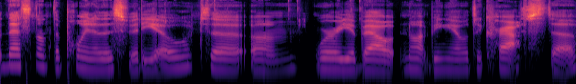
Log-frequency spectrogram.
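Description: With a bright, sharp tone, a woman talks at a fairly slow pace in a dry sound with no echo. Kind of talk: gameplay commentary.

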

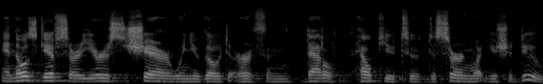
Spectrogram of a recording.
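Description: In an American accent, a man with a fairly high pitch and a bright, sharp tone talks at a moderate pace with fairly even intonation. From Minnesota, St. Paul; Minnesota. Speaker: author and motivational speaker; motivational speaker. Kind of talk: keynote speech. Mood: warm, storytelling. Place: hall. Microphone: podium.

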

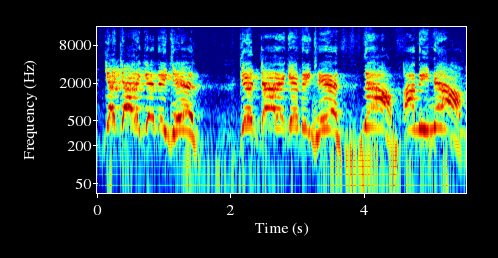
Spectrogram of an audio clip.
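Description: A man shouts in a put-on character voice at an extremely high pitch. His pace is fairly slow. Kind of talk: barking commands. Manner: yelling.

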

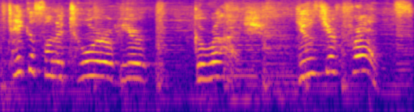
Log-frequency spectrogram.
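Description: A woman speaks at a very slow pace while clear music plays in the background. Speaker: TV host. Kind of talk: comedic TV promo read. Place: home room.

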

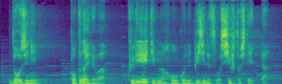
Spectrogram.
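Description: A man with a very deep, low pitch and lively intonation at a moderate pace, over music in the background. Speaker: musician. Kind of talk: audiobook reading.

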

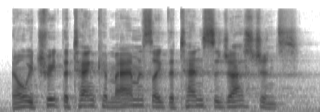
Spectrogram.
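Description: Here a man talks at a moderate pace. His intonation stays fairly even. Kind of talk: sermon. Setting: church. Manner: earnest, forceful preaching; direct, warning the congregation. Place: church.

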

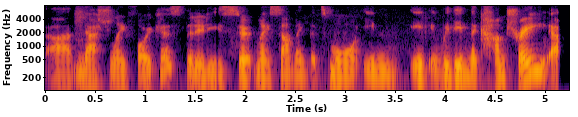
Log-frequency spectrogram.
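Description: A woman speaks with an Australian accent at a fairly quick pace. The background is quiet. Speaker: politician. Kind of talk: interview. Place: home room. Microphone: video call.

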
